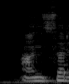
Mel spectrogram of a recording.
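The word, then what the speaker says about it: answer: यह आरएसपी W silent आंसर जब लिखते हो है आंसर आंसर टेस्ट में भी डब्लू साइलेंट ओं रॉन्ग के रोम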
